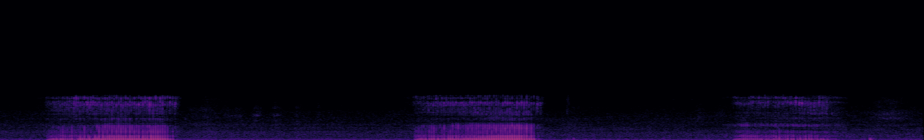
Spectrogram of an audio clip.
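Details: Man snoring in sleep: three loud, rattling snores on the in-breath, about one every three to four seconds, with quiet gaps between.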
